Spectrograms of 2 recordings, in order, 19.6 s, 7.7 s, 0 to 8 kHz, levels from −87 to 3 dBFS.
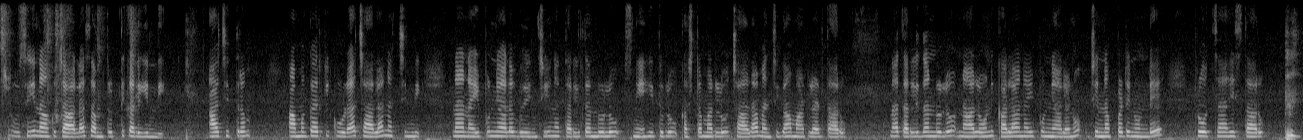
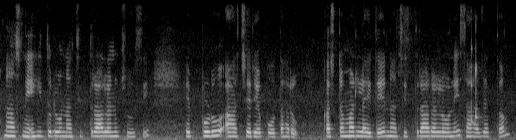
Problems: background sounds at intervals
